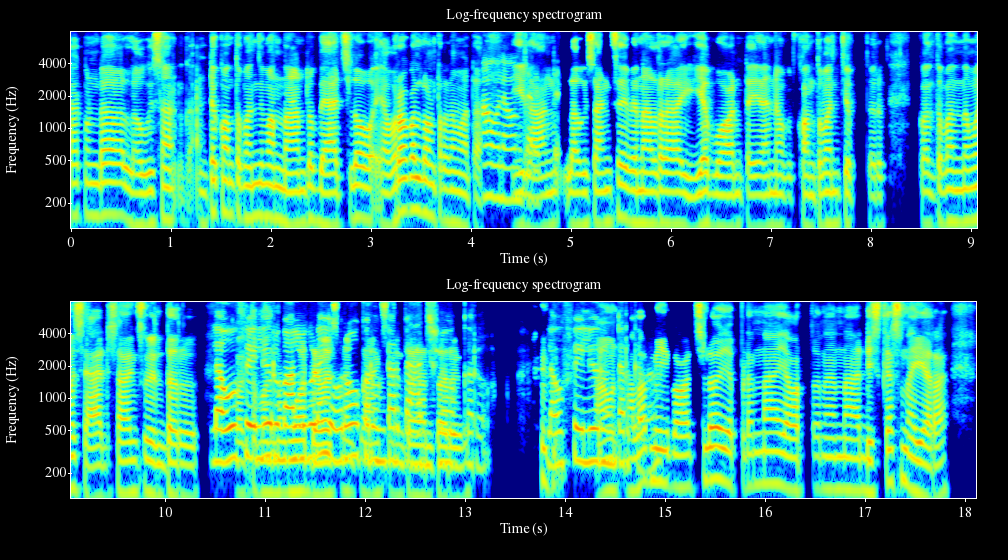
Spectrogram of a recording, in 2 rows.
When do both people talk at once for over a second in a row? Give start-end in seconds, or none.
10.7-12.9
